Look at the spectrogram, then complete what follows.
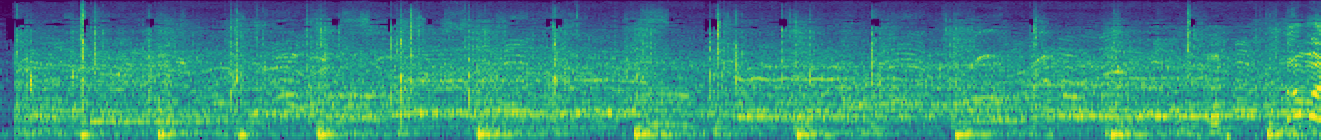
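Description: A large stadium football crowd roars and chants continuously after Guarani scores the opening goal, with steady rhythmic thumps, like drums or stomping, pulsing under the dense, sustained noise of the fans.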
